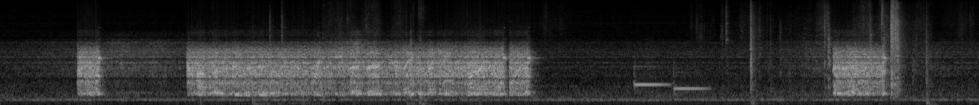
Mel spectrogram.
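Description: Bursts of static hiss from a radio loudspeaker.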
